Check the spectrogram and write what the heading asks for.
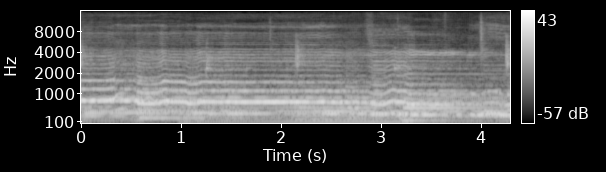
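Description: Live worship band playing a slow song, with a singing voice wavering over long sustained chords.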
